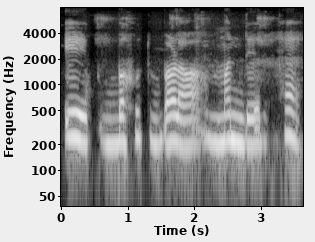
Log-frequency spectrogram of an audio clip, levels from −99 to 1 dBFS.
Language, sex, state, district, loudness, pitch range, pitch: Hindi, male, Madhya Pradesh, Bhopal, -16 LUFS, 205-225 Hz, 215 Hz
